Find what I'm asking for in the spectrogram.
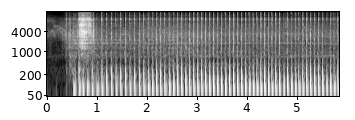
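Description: A pit bike with its stock exhaust fires up after a brief moment of quiet and settles into a loud, steady idle with an even, rapid pulsing beat, close by and with no one talking.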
